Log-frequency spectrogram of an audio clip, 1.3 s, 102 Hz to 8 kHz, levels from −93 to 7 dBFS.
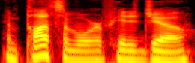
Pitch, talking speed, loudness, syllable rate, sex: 125 Hz, 140 wpm, -21 LUFS, 6.6 syllables/s, male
